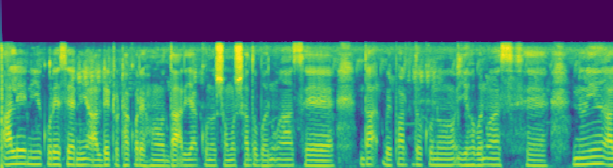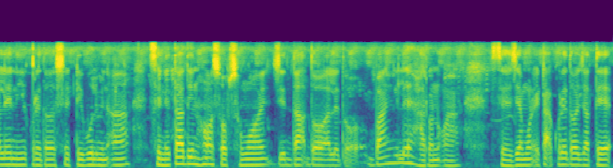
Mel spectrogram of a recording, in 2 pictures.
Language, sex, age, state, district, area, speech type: Santali, male, 18-30, West Bengal, Uttar Dinajpur, rural, spontaneous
